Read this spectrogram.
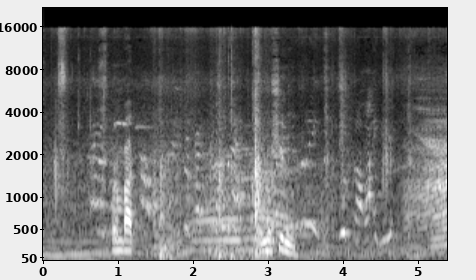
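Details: Cattle offered for sale in 2020 give a falling, drawn-out moo among short overlapping lows, with people talking and clattering handling noise throughout.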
